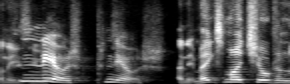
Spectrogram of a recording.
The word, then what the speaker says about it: pneus: It's like the French, isn't it? Pneu. And Portuguese, pneus.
